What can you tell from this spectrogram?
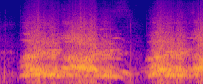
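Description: Haka: many voices shouting together in unison, in forceful phrases about a second long with short breaks between them.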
